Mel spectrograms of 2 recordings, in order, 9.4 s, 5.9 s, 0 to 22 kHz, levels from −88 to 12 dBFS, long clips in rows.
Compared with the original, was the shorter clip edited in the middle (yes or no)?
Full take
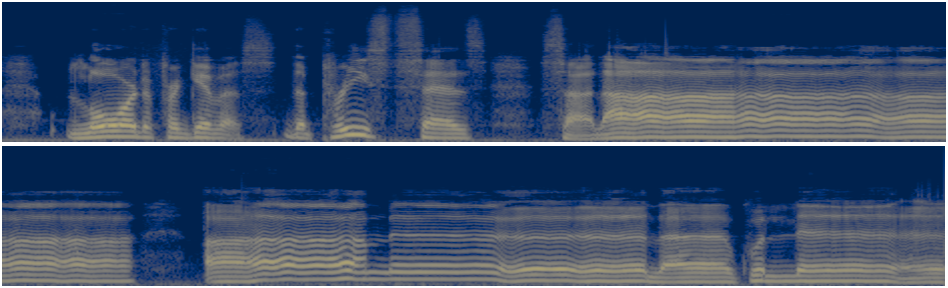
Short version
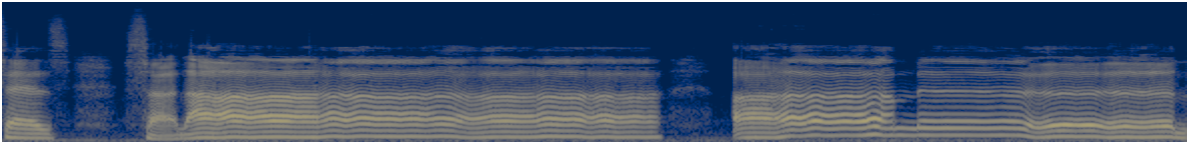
no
